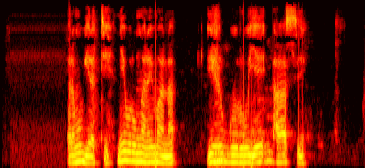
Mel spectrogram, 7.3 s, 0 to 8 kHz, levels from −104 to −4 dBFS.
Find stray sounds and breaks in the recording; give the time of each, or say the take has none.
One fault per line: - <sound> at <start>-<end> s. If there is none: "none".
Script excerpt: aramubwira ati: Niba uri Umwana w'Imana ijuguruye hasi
none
